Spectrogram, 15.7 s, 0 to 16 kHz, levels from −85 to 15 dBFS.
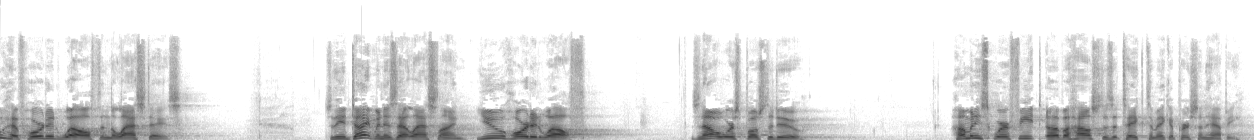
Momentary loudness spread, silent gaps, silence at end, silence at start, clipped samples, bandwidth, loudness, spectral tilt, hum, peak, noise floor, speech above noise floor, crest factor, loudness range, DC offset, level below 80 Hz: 12 LU; none; 0.2 s; 0 s; under 0.1%; 12 kHz; -15 LUFS; -5 dB/octave; none; 0 dBFS; -66 dBFS; 51 dB; 16 dB; 6 LU; under 0.1%; -68 dBFS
